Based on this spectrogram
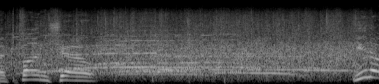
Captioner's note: cheers and applause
